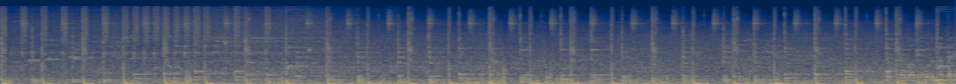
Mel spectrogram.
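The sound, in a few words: waterfall at Kundeshwar Temple, Badlapur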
